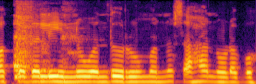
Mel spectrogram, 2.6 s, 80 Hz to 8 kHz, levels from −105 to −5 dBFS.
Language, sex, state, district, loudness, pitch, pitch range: Kannada, female, Karnataka, Koppal, -14 LUFS, 180 Hz, 175-180 Hz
